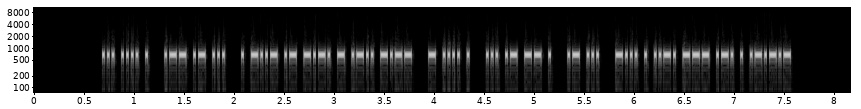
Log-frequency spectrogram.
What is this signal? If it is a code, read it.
Morse code, heard as a keyed tone, about 50 wpm, 700 Hz. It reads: SHE WAS EXACTLY THE SAME AS BEFORE.
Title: Sentences from Top 1000 Words - Review Part 6 - 50wpm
